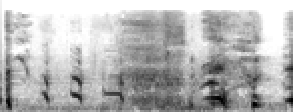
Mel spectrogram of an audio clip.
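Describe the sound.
A man coughs harshly and clears his throat after something went down the wrong pipe, in several irregular bursts with short pauses between them.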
